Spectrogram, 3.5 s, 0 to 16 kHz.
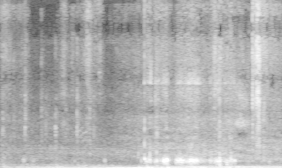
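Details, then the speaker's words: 1980 Chevrolet C30 square body, engine idling while the steering wheel is worked: a few dull clunks from play in the steering linkage, also rattling over bumps; owner suspects the Pitman arm. "If you look, it's kind of funny because when you're going down the road, you can hear that thing rattling every time you hit a bump."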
